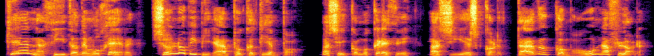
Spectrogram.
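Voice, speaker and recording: A man reading aloud voices a wrathful preacher who booms out his words. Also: wildly swooping pitch, moderate pace, creaky, husky, exaggerated voice. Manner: booming, declamatory. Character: thundering preacher, wrathful and solemn.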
